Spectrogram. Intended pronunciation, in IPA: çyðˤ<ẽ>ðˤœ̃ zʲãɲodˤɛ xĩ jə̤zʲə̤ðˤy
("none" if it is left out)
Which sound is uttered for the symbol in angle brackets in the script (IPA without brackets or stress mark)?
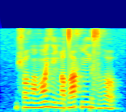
ɛ̃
